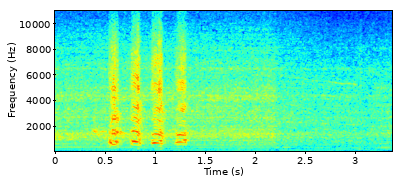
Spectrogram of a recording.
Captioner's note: nervous laugh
